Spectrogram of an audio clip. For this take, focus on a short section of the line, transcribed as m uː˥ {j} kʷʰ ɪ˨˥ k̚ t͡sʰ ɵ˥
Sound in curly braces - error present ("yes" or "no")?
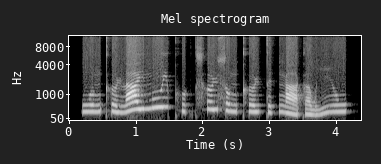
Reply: no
